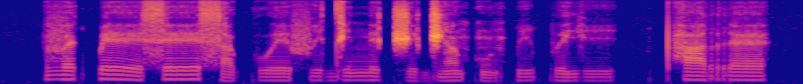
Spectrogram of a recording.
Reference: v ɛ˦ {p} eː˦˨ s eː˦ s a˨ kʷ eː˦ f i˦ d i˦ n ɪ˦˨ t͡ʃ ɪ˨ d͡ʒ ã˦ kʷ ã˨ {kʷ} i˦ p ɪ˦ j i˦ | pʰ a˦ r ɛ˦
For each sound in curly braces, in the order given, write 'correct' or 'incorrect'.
incorrect, incorrect

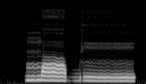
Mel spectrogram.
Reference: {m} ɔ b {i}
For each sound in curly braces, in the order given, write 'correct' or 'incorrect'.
correct, incorrect

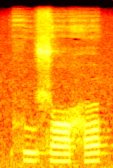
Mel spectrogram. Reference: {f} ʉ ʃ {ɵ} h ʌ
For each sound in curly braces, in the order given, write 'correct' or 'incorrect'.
correct, incorrect

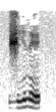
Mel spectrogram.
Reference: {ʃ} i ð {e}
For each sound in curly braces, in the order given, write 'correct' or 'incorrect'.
incorrect, correct

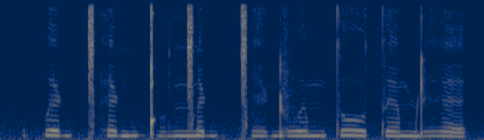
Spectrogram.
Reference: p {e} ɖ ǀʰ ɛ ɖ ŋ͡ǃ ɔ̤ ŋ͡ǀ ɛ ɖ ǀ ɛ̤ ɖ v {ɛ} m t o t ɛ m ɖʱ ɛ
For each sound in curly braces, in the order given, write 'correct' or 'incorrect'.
incorrect, incorrect

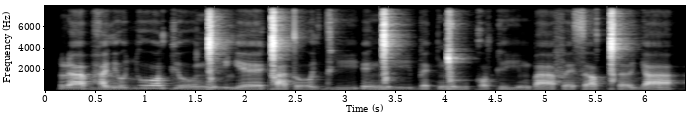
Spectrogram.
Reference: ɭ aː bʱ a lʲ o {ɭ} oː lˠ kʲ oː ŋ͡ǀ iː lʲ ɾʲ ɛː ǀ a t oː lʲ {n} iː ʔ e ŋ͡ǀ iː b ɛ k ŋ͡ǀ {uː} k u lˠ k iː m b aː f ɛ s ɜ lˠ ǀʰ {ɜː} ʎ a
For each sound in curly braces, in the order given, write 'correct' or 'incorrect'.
incorrect, incorrect, correct, correct

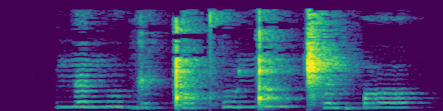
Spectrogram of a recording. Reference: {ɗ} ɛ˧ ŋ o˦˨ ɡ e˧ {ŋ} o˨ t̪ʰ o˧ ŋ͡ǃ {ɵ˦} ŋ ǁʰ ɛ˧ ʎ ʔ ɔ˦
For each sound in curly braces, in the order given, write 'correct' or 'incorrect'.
incorrect, incorrect, correct

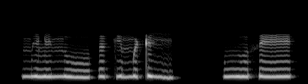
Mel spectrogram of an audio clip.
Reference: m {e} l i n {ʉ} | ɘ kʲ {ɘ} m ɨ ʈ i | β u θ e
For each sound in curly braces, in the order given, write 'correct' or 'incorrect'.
incorrect, incorrect, correct

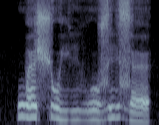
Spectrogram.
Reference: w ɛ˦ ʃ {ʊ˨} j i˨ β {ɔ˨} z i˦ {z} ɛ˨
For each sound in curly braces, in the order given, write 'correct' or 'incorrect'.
incorrect, incorrect, correct

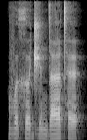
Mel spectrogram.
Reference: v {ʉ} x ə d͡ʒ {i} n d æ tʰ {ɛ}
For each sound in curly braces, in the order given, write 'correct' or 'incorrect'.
incorrect, incorrect, correct

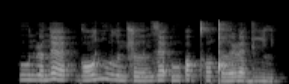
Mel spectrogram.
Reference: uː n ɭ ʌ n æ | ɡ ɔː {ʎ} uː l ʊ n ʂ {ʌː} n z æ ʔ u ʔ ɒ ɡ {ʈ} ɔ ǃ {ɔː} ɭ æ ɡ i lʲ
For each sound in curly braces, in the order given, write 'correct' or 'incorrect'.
correct, incorrect, incorrect, incorrect

